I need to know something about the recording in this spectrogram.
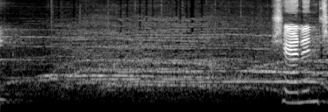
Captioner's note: attendees cheering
